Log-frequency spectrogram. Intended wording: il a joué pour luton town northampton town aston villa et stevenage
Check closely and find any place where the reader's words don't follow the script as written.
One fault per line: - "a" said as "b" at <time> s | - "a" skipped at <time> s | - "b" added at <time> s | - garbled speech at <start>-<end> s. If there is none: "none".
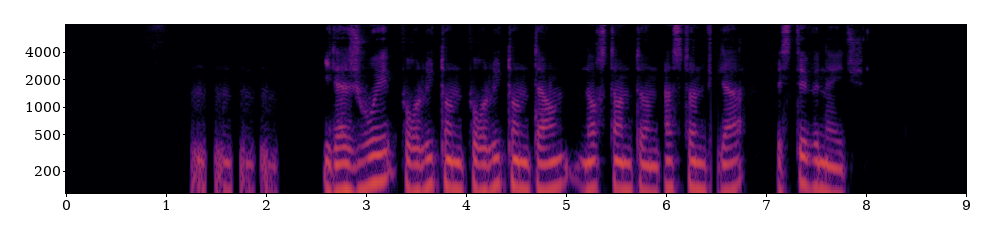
- "pour luton" added at 4.0 s
- "town" skipped at 5.9 s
